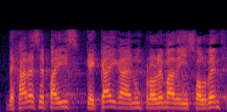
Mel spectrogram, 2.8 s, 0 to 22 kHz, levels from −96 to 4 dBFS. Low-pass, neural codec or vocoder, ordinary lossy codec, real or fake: 7.2 kHz; none; none; real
